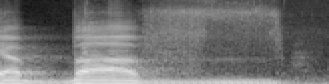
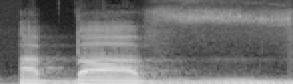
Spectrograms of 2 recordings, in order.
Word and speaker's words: above: O V, voice, voice, waver e above, above. Olha aí, o E final não existe, eu fecho a questão sonora no V, above.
